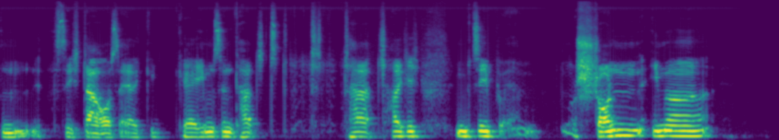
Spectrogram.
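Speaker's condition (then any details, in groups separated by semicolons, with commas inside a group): Stuttering; developmental, lifelong, possibly inherited, father stuttered, brother fluent, logopedic speech therapy, constant since second grade; audibly stutters, repeats syllables and words, e.g. gespr gespr gesprochen; repeated sounds, blocks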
